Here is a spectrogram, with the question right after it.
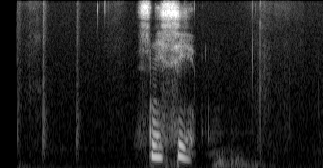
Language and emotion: Russian, neutral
